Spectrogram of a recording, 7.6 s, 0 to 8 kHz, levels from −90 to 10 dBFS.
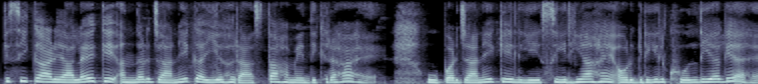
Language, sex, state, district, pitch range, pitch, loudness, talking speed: Hindi, female, Bihar, West Champaran, 215-260 Hz, 225 Hz, -15 LUFS, 190 wpm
